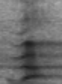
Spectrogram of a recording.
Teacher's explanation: tiga huruf contohnya ketika makhraj ujung lidah Coba lihat lidah masing-masing ujung lidah dengan ujung gigi seri atas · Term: huruf dza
